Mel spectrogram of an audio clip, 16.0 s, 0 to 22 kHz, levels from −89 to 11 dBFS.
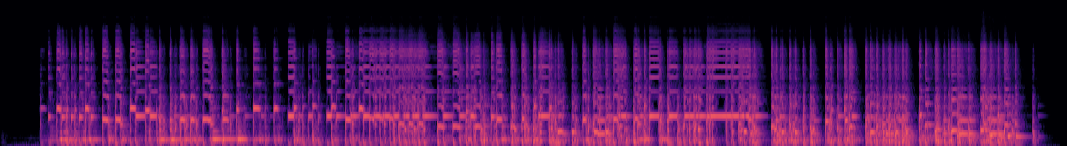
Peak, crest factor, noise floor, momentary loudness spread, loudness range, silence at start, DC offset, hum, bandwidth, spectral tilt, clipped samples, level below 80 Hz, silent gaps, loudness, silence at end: -14 dBFS; 16 dB; -71 dBFS; 4 LU; 1 LU; 0.6 s; under 0.1%; none; 10.5 kHz; -6 dB/octave; under 0.1%; -58 dBFS; none; -29 LUFS; 0.4 s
